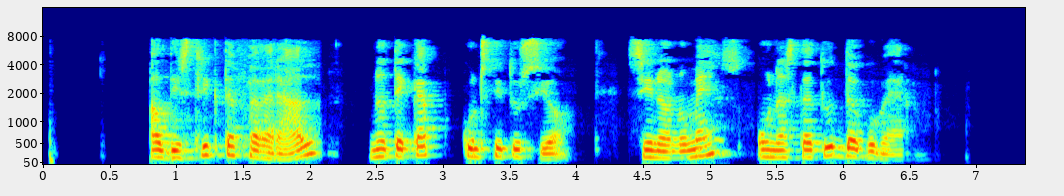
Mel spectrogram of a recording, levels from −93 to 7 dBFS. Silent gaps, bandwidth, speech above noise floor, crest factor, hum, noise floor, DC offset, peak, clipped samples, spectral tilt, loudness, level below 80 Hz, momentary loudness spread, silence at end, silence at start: 0.55-0.79 s; 8.2 kHz; 53 dB; 16 dB; none; -70 dBFS; under 0.1%; -2 dBFS; under 0.1%; -5 dB/octave; -17 LUFS; -56 dBFS; 8 LU; 0.9 s; 0.05 s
